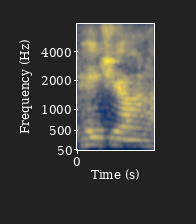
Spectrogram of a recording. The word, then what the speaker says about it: Patreon: Yep, and the IB, definitely look at the Patron membership for our Patreon. I always say that wrong. Patreon, or you can see RC going, learn how to talk, you damn country redneck.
